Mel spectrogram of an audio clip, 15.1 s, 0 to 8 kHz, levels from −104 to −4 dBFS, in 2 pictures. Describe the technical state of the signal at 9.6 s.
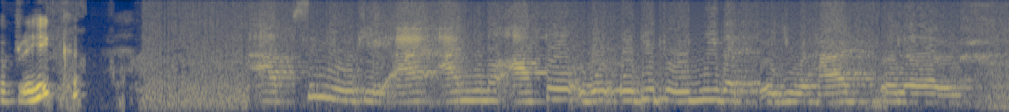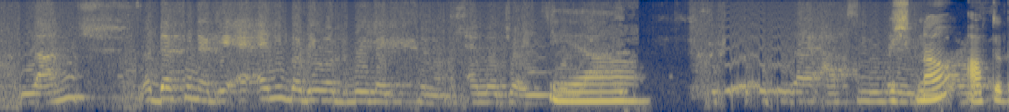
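At 9.6 s the speech carries a stuck bit fault, present throughout the clip rather than at this moment alone. The likely cause is one data bit held at a fixed value, so about half the samples are off by that bit's weight. The result is grainy noise if a low bit is stuck or harsh, buzzy distortion if a high one is, with noise filling the pauses. Nothing above 8 kHz comes through, in line with the call microphone processing.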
